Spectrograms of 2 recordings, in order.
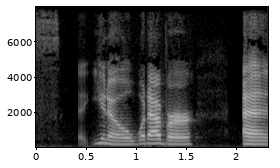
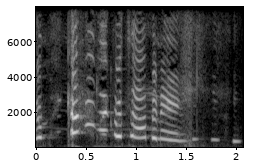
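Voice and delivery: put-on, very high, swooping, panicky freaking out; 6 dB louder than usual. Retelling how a group reacted to a scare: imitating people freaking out. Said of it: "freaking out".

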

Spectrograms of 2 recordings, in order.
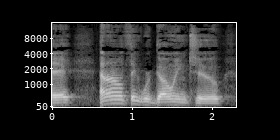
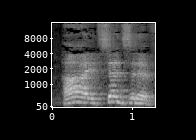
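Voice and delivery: saying it even louder; 10 semitones higher, 3 dB quieter than usual. Greeting again after being asked a second time to say it louder. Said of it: "Say it louder".

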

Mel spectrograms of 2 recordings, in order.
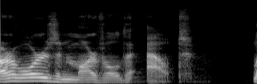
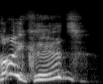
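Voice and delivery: put-on very high-pitched voice in children's TV show style; 14 semitones higher, 4 dB louder than usual. Asked to do the original Barney, greeting kids in Barney the Dinosaur voice. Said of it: "That was Barney the Dinosaur?".

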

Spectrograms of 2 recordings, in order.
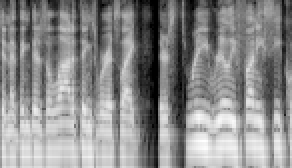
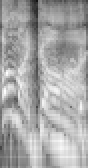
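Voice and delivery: high, really dramatic outburst; 5 semitones higher, 4 dB louder than usual. Retelling a movie scene's reaction: imitating a really dramatic exclamation. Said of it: "really dramatic".

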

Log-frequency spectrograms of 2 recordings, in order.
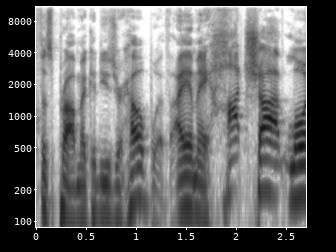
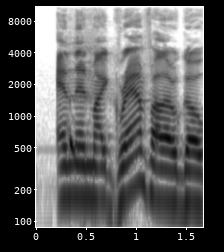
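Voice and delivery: ordinary talk

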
